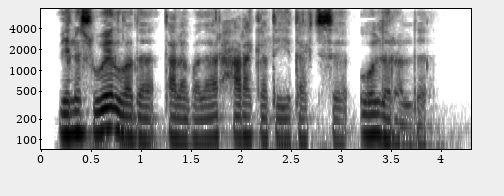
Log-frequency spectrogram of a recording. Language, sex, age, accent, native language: Uzbek, male, 18-24, Samarqand, Uzbek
